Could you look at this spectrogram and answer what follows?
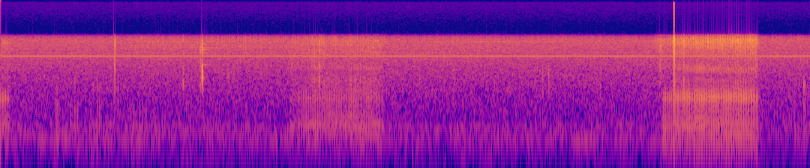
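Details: Sleeping pet snoring: two rough, rattling breaths over a quiet room background.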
